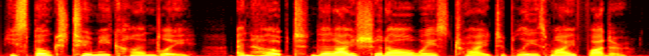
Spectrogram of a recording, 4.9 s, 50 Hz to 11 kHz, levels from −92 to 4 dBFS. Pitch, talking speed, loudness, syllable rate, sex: 215 Hz, 195 wpm, -17 LUFS, 5.1 syllables/s, female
